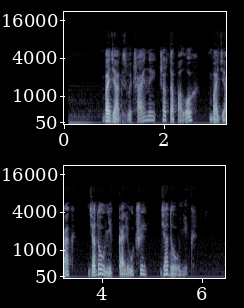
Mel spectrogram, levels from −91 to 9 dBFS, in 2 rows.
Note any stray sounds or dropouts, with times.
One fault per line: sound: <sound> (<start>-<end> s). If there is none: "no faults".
no faults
